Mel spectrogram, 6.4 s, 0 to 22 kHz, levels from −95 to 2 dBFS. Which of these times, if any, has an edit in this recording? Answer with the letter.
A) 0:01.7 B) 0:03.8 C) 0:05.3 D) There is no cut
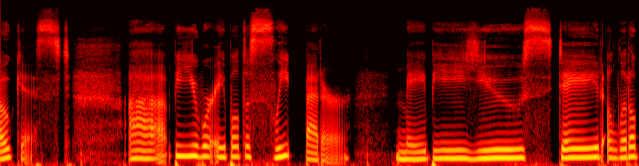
A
